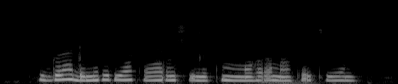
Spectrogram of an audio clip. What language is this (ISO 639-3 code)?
kik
